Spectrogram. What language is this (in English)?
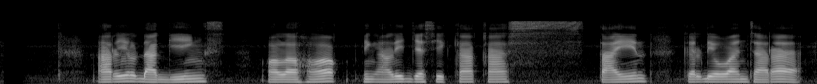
Sundanese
